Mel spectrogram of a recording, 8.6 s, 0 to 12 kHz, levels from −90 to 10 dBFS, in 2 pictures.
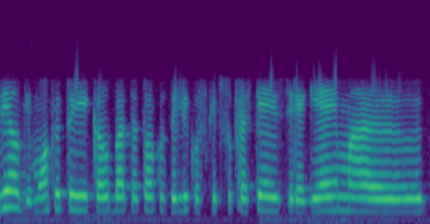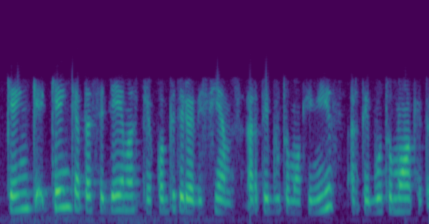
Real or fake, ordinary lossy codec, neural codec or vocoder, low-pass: real; MP3, 96 kbps; none; 7.2 kHz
